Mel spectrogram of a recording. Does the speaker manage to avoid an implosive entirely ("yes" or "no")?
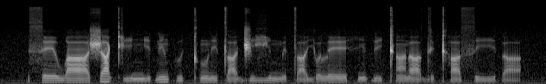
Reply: no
